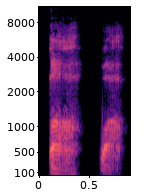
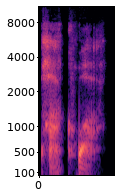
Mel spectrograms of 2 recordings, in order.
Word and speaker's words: Bagua: Now, in the Wade Giles romanization, Bagua is spelled P-A-K-U-A, but this is pronounced Ba-wa. It's a quirk of the romanization. They had spelled it P-A-Q-U-A, as if it was Pakwa, which I've heard, you know, as a common mispronunciation by people who don't actually know how to say the name correctly.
